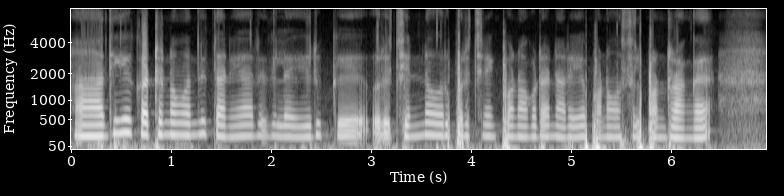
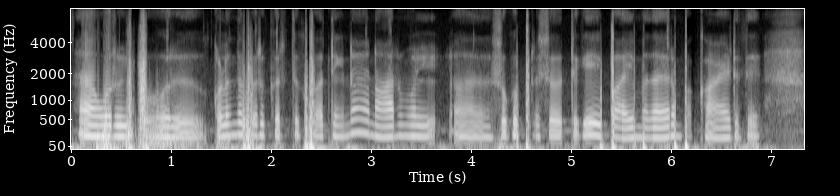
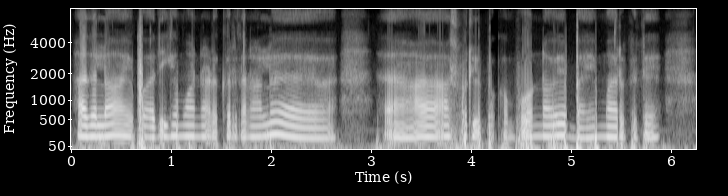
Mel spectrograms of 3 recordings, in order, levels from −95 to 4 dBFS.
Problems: none marked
